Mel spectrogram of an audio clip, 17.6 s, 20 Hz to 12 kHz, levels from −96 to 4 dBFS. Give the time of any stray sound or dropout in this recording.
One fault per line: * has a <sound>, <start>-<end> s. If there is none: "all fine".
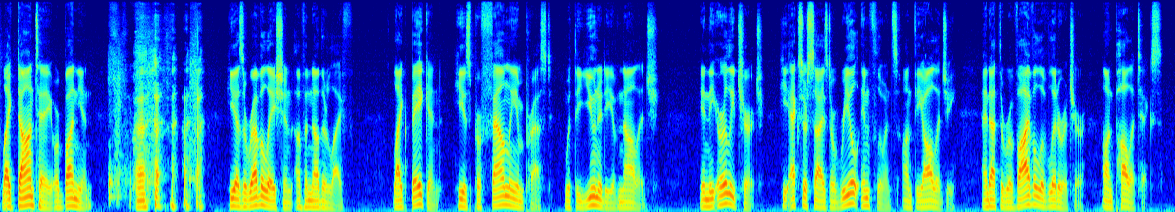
* has a laugh, 1.6-3.2 s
